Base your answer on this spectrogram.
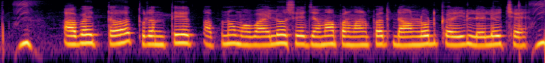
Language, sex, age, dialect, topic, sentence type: Maithili, male, 18-24, Angika, banking, statement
